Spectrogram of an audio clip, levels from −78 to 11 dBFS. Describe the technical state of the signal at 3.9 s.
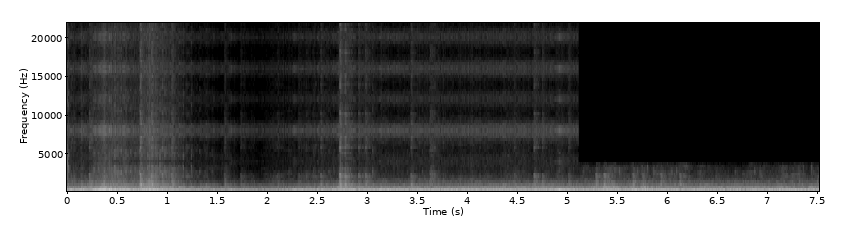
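A bright metallic fizz about 28 dB below the sound, tracking its level, runs from 0.0 to 5.11 s. This is imaging from sample-and-hold upsampling: each sample was simply repeated to raise the rate from 8 kHz to 44.1 kHz, leaving mirrored copies that begin in the 4 to 8 kHz band.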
